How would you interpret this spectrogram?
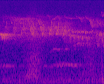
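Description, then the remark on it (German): Faint, distant bird calls drift through a quiet outdoor background, thin whistled tones rising and falling over a soft, high chirring hiss, with no voices present. “Das hört sich fast an wie eine Eule oder so.”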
